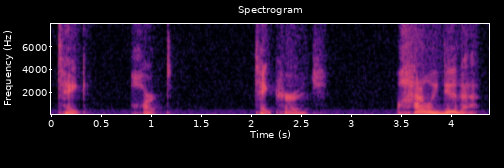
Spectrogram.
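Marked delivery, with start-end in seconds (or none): 0.1-2.8 two words set apart, falling much softer; hushed emphasis. Real, not acted. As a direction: let it sink in quietly. Climax of the sermon's theme.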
